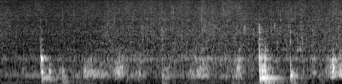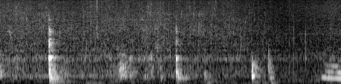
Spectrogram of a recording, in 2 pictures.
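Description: Onion, ginger and bay leaf frying in hot oil for chicken biryani, a steady gentle sizzle with repeated clicking scrapes of a spatula against the pot, close up and without talk.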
